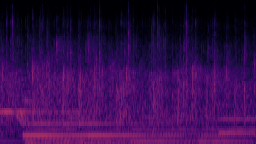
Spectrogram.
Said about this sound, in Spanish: Por eso que ven ese arte que hicieron allá en Media, le damos un aplauso a Media. Gracias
